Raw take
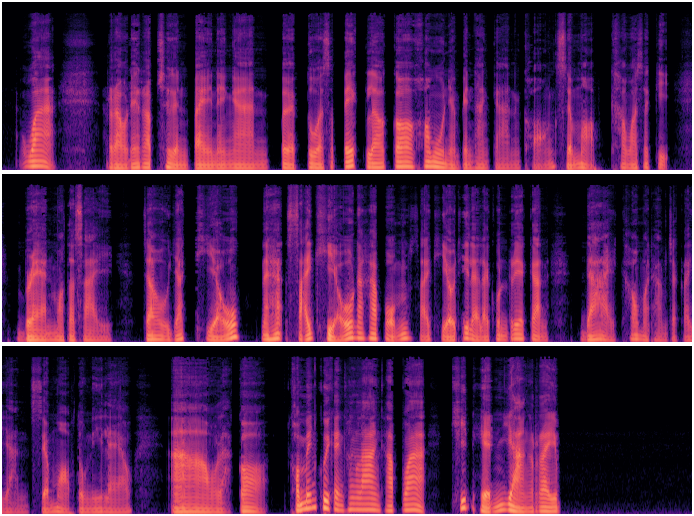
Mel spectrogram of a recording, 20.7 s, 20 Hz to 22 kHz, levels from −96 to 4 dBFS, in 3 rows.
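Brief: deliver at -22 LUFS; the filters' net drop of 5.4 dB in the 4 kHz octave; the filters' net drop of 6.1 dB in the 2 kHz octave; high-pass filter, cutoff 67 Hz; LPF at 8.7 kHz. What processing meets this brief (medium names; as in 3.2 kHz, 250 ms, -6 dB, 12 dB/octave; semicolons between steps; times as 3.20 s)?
high-pass 67 Hz; low-pass 8.7 kHz; peaking EQ 2 kHz -7.5 dB; peaking EQ 4 kHz -4 dB; trim +3.5 dB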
